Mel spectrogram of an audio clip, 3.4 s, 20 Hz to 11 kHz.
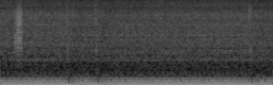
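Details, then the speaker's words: Nissan 370Z V6 after new valve cover gaskets and spark plugs: idles with uneven, lumpy beat and a stumble every few seconds; still misfiring at idle, cause not found. "not sure you can hear that but this [ __ ] is misfiring"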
